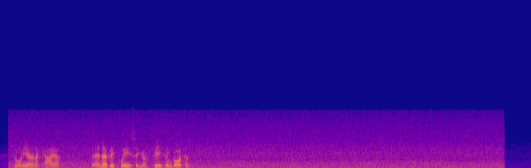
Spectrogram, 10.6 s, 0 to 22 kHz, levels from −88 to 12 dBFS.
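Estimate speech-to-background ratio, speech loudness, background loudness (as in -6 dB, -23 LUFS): 16.0 dB, -28.0 LUFS, -44.0 LUFS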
